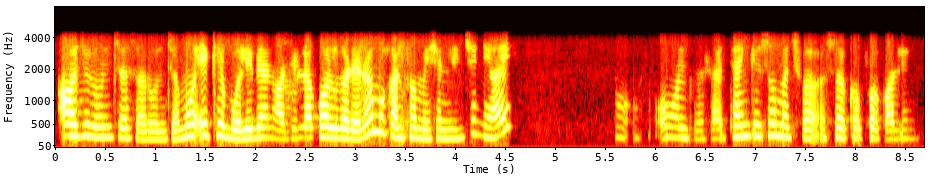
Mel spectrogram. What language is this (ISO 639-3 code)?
nep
